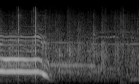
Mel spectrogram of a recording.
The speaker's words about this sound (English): There is a couple in this room that just got engaged. They don't want me to say who they are, but I want a loud round of applause.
